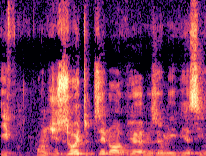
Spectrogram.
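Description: A man's voice carries audible room echo. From São Paulo city, North Zone. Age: 30s. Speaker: physician. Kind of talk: casual interview.

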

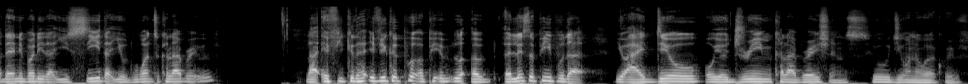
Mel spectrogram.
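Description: Very fast and in a British accent, a man speaks with a dark, mellow tone. His pitch is medium, with ordinary variation. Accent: British urban. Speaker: podcast host. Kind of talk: casual chat.

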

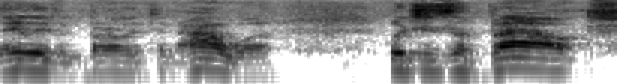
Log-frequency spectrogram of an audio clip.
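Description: The man's voice sits at a medium pitch. Its tone is dark and mellow, and somewhat breathy. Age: 30s. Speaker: gaming podcast host. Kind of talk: casual chat.

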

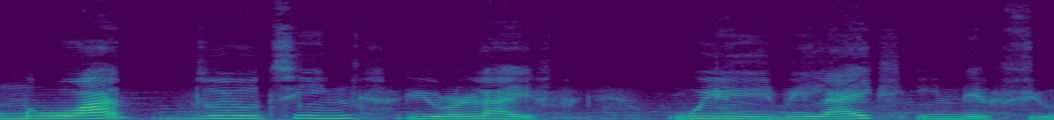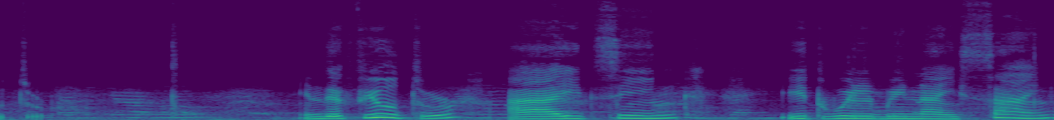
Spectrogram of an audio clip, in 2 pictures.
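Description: Very slow speech in a Spanish accent, with ordinary pitch variation and long, frequent pauses. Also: woman, fairly high pitch for a woman. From Dominican Republic, San Pedro de Macorís. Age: 20s. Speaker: student. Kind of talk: reading aloud. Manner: halting.

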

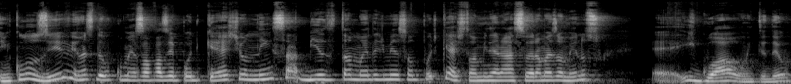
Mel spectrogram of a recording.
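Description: With lively intonation, this man talks fairly quickly in a high voice. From Brazil, northern Goiás (Porangatu). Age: 20s. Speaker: podcast host. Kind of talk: casual monologue. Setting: at home.

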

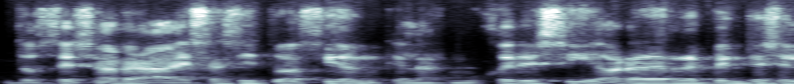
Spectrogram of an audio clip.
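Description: Against noticeable background noise, a man with a Castilian accent speaks fairly quickly at a medium pitch. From Spain. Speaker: philosophy teacher and writer. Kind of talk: interview. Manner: halting.

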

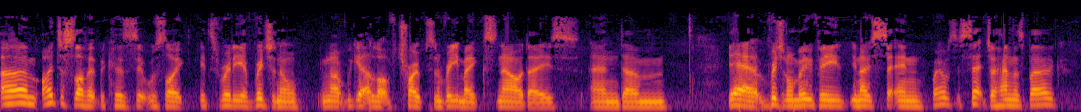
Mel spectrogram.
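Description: With a slight British accent, a man talks at a fairly quick pace in a fairly high pitch with ordinary pitch variation. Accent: British, mild. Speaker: listener caller.

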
